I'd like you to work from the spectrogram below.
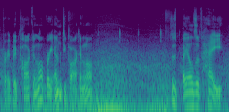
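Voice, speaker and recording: A man's medium-pitched voice swings widely in pitch at a moderate pace, with background noise in the clip. He hosts his own gaming channel and, despite a slight head cold, casually thinks aloud during a driving game, chatting away and putting himself down in jest during this let's-play.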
